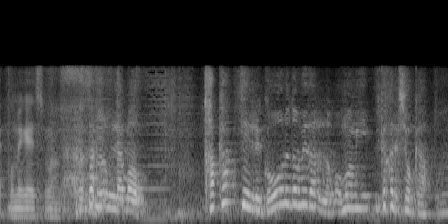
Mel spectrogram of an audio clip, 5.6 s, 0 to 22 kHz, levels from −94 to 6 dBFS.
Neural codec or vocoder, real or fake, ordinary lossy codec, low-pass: codec, 16 kHz, 0.9 kbps, LongCat-Audio-Codec; fake; none; 7.2 kHz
